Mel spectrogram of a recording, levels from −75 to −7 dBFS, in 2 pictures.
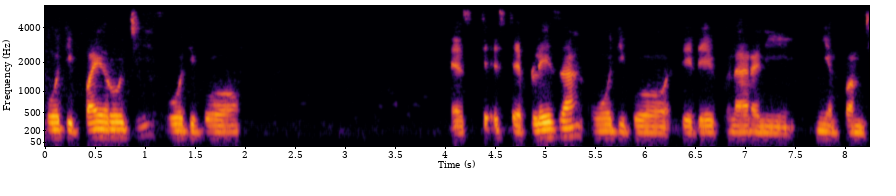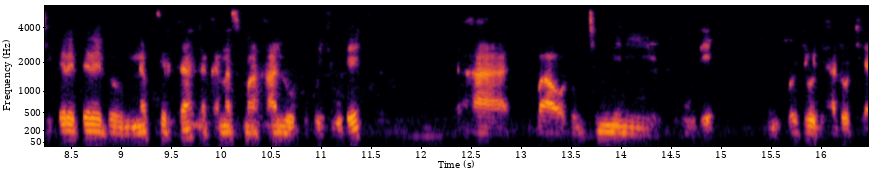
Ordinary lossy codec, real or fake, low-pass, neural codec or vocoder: Opus, 16 kbps; real; 5.4 kHz; none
